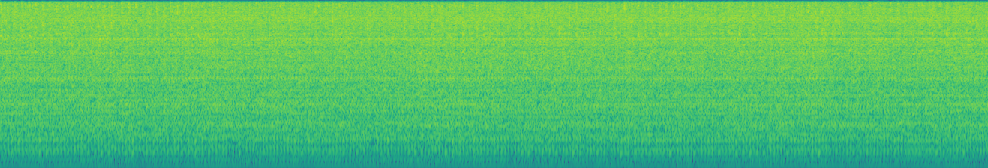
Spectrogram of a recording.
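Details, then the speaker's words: Champion generator, after no-start, with carburetor fuel metering part refitted: steady, even chugging in its regular spot under load, no surging; owner suspects fuel distribution issue or bad fuel. "well the generator's in its regular spot under load i don't really hear any surging or anything i think it's running okay now"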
